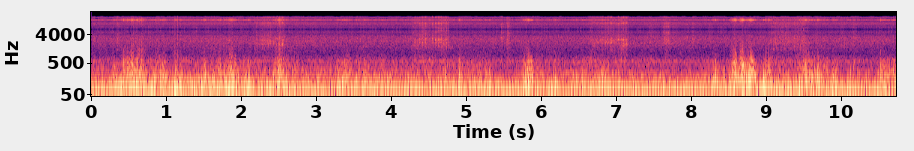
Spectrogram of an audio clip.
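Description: Wind buffeting an exposed car-roof camera microphone: a low, gusty rumble that keeps swelling and easing.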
